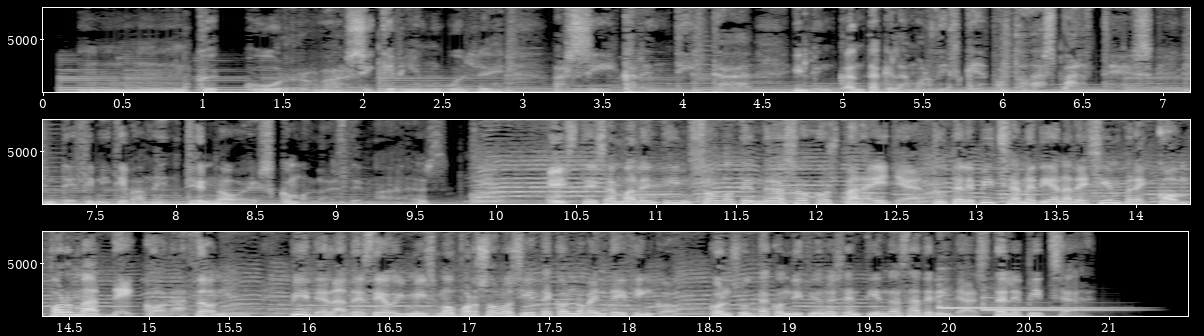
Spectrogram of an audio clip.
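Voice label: Spanish EU, male, commercial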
